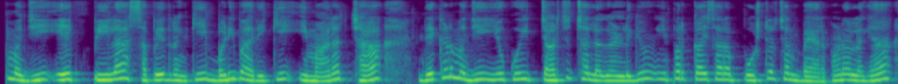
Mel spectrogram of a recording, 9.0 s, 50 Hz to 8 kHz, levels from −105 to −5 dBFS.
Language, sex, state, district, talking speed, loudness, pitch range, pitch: Hindi, male, Uttarakhand, Uttarkashi, 200 wpm, -27 LUFS, 185-220 Hz, 205 Hz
